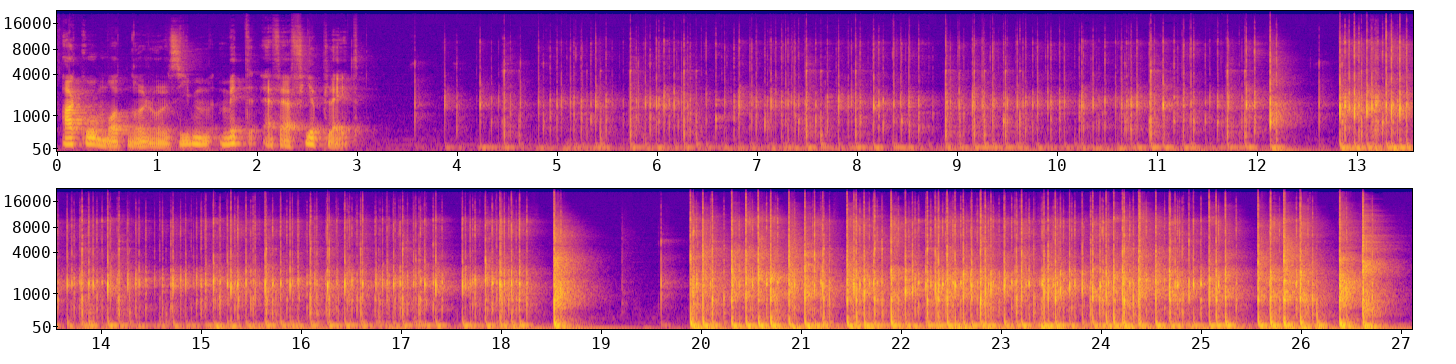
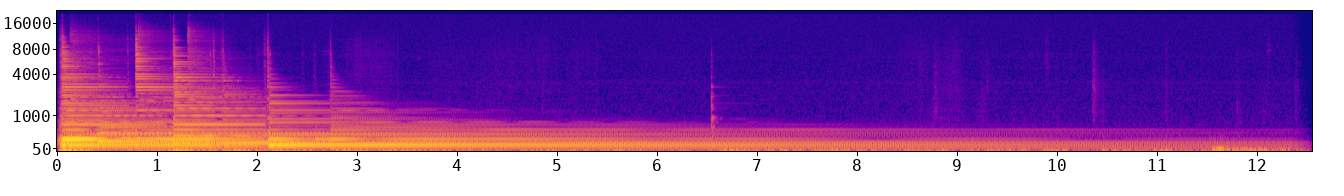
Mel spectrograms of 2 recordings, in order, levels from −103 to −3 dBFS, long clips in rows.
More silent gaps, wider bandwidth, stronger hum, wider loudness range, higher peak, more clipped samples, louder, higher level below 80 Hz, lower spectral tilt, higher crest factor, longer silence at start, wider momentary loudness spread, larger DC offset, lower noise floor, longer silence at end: neither; first, over 20 kHz vs 11 kHz; neither; second, 17 LU vs 24 LU; about the same, 0 dBFS vs -2 dBFS; neither; first, -17 LUFS vs -22 LUFS; first, -30 dBFS vs -42 dBFS; second, -2.5 dB/octave vs -7.5 dB/octave; about the same, 20 dB vs 22 dB; about the same, 0.05 s vs 0 s; second, 20 LU vs 23 LU; neither; first, -47 dBFS vs -43 dBFS; second, 0 s vs 0.2 s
